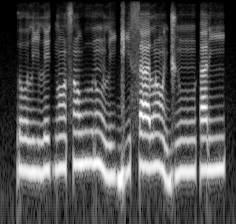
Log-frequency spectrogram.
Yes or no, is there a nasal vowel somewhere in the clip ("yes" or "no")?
yes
